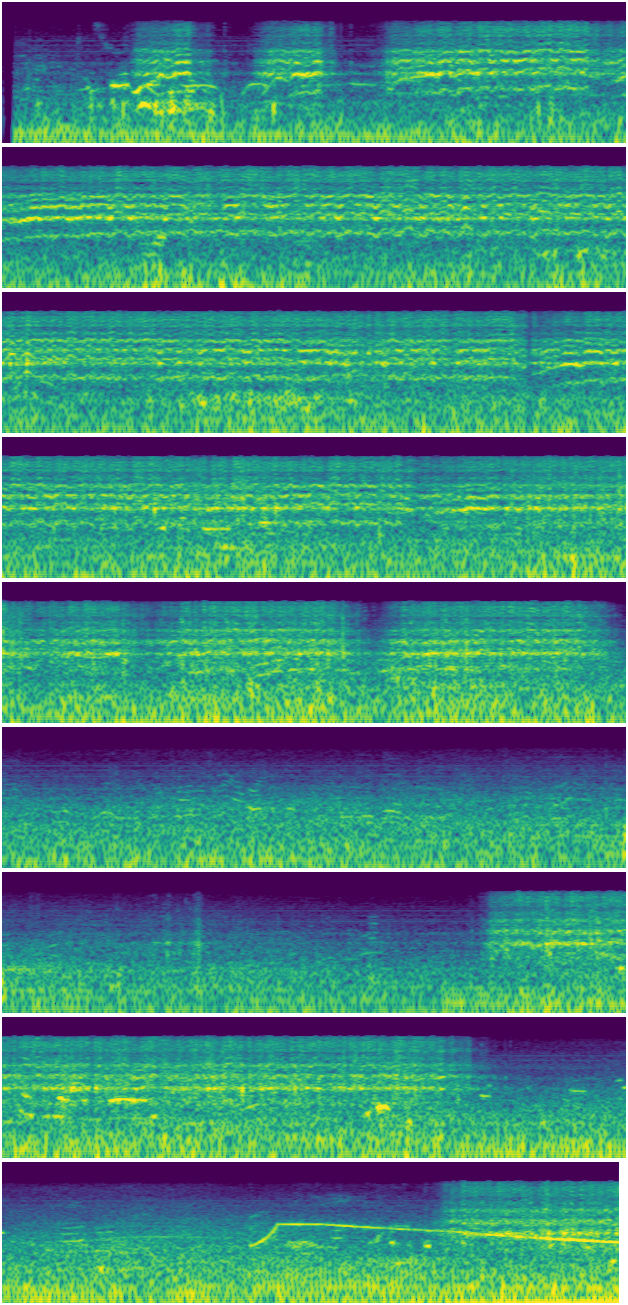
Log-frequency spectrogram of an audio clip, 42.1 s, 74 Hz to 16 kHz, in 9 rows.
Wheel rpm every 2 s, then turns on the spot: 50, 140, 160, 160, 160, 160, 150, 160, 140, 120, 120, 20, 0, 0, 10, 60, 160, 120, 0, 0, 110.
none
